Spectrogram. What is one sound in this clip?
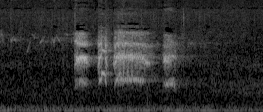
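A rooster crows nearby.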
